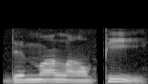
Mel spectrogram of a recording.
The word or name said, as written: de mal en pis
